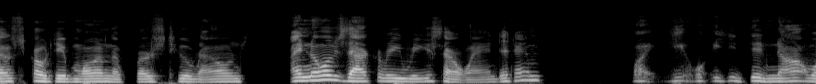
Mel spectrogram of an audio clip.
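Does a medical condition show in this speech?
Yes: cerebral palsy.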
